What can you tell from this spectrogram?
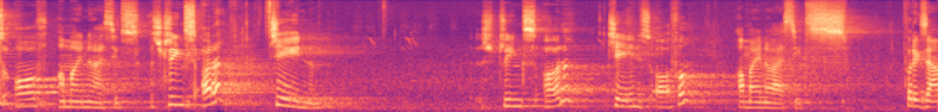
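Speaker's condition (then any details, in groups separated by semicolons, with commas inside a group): No condition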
